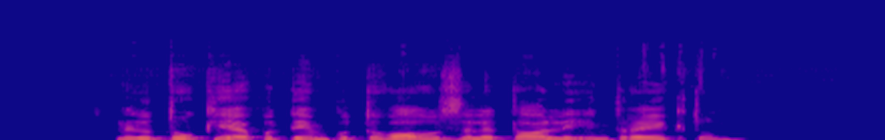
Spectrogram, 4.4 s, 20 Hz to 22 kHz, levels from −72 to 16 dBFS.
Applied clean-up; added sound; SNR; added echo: neural mask model Resemble Enhance denoiser.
